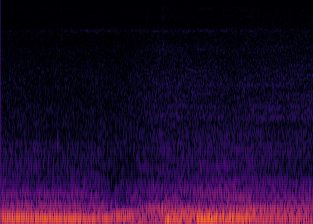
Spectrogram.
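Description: A car engine revs up, its rumble rising in pitch.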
